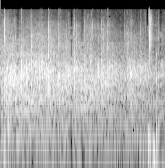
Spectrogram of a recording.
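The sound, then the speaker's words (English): An audience in a decorated auditorium claps steadily, a dense patter of many hands blending into a continuous wash of applause, moderately loud and without any voices over it. “That's definitely worth clapping about.”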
